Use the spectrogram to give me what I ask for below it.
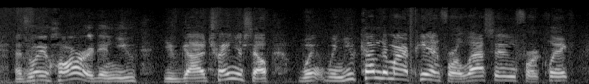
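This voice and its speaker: Over noticeable background noise, a man talks fairly quickly at a high pitch with very wide pitch swings, the sound dry and close with no echo. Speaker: horse trainer, trail clinician. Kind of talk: instructional conversation. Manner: fast.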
